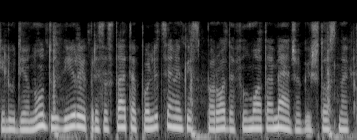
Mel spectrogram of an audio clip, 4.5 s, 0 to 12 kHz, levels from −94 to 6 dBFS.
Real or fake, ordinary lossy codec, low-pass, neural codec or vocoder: fake; AAC, 48 kbps; 7.2 kHz; codec, 16 kHz, 16 kbps, FreqCodec, smaller model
